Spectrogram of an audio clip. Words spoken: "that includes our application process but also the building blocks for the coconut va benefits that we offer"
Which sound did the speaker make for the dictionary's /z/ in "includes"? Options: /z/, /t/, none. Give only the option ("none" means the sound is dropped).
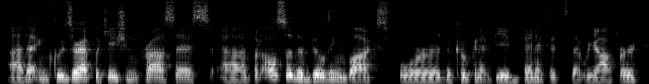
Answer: /z/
